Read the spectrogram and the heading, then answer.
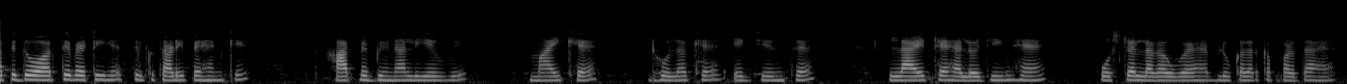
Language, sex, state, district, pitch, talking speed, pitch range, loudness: Hindi, female, Jharkhand, Sahebganj, 195 Hz, 155 wpm, 190-205 Hz, -36 LUFS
